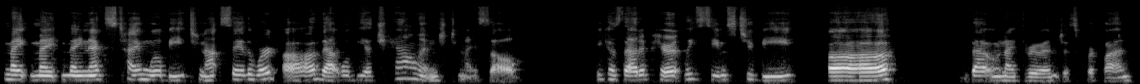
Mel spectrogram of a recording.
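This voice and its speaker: Halting, nervous woman with a Michigan accent. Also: medium pitch, lively intonation, vocal fry, darkish tone, low-quality recording. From Michigan, USA. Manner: halting, many restarts and fillers, nervous. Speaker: livestream host. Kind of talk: casual livestream chat with viewers.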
